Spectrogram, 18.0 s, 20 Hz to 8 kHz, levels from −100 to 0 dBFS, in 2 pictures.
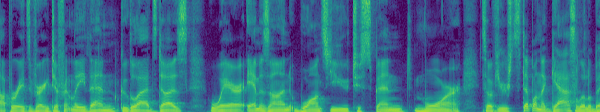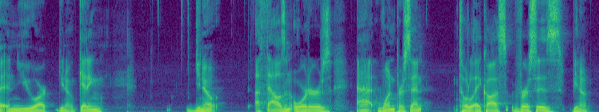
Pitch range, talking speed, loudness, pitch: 95-110 Hz, 145 wpm, -18 LUFS, 100 Hz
